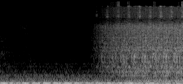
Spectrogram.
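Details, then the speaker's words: 2004 Ford Focus petrol idling low and lumpy, vibrating, with a stumbling misfire; coil, plugs and leads look new, only P1000 stored; misfire traced to low compression in one cylinder. "okay i don't know if you can hear it or it picks up on camera but we're definitely sort of vibrating here not a happy car"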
